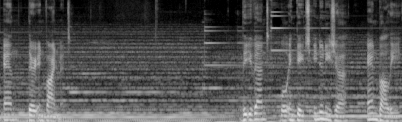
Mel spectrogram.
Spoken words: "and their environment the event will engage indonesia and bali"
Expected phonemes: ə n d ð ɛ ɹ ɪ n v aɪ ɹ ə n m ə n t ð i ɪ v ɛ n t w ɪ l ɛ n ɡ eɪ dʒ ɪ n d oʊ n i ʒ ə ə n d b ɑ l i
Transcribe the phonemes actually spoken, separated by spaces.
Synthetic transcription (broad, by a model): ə n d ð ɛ ɹ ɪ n v aɪ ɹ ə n m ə n t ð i ɪ v ɛ n t w ɪ l ɛ n ɡ eɪ dʒ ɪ n d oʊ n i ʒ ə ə n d b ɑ l i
